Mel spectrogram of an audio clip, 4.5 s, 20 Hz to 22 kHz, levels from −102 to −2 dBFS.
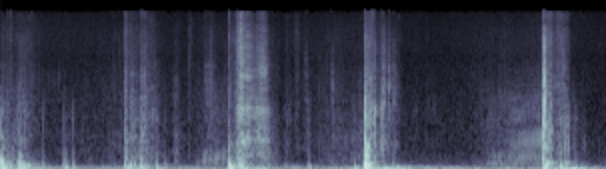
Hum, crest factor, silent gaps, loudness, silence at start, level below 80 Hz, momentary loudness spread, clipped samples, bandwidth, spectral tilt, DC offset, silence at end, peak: none; 26 dB; none; -29 LUFS; 0 s; -32 dBFS; 24 LU; under 0.1%; 17 kHz; -5.5 dB/octave; 0.2%; 0 s; -2 dBFS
